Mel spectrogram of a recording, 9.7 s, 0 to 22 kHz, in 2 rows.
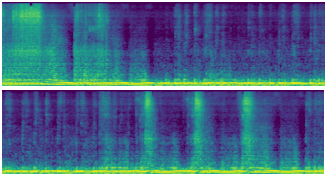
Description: Test start and poor response ultimately traced to MAP sensor and intermittent #4 injector.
